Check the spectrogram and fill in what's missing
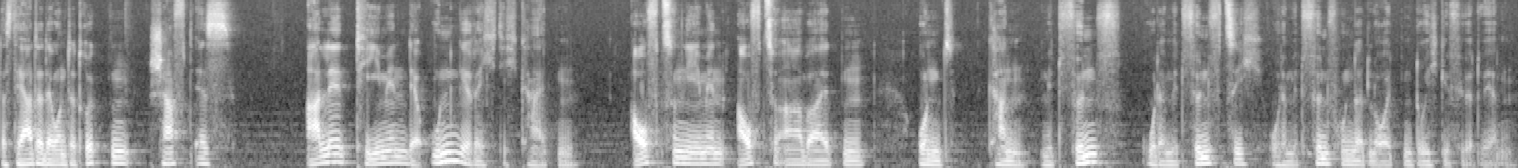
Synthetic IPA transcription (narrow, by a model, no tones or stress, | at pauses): d̥astʰeʔaːtɐdeːɐʊntɐdʁʏk̚tn̩ʃaftʰɛs | ʔalətʰeːməndeːɐʔʊnɡəʁɛçtʰɪçkʰa̰ɪtn̩ | ʔaʊft͡suneːmənʔaʊft͡suʔaɐbaɪtn̩ | ʔʊnt | kʰanmɪtfʏnf | ʔoːɾɐmɪtfʏnft͡sɪçʔo̰ːɾɐmɪtfʏnfhʊndɐtlɔʏtn̩dʊɐçɡ̥əfy̰ːɐtv̥ḛːɐdn̩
